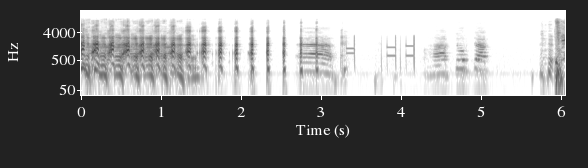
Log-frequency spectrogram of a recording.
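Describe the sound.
A few short electronic keypad beeps, a phone being dialed to call 911, sound in quick succession after a burst of laughter and rhythmic vocal noises, with voices returning at the end.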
